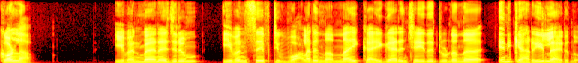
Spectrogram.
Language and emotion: Malayalam, surprised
